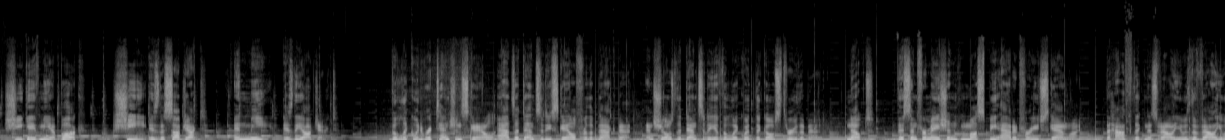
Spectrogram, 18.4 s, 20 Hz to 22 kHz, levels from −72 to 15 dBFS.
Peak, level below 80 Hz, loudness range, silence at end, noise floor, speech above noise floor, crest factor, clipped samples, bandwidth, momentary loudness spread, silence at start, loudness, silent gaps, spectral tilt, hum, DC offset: 0 dBFS; -24 dBFS; 2 LU; 0 s; -39 dBFS; 25 dB; 16 dB; under 0.1%; 16.5 kHz; 8 LU; 0 s; -16 LUFS; none; -5 dB/octave; none; under 0.1%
